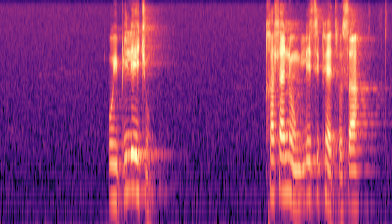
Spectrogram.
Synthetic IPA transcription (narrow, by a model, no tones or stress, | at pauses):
ʊipʼilet͡ʃʼu | k͡xʰaɬanoŋ̩lesɪpʰɛtʰɔsa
